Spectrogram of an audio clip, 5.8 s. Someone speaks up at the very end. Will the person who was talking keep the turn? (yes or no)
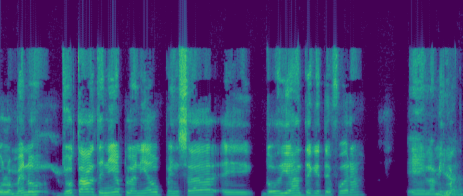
yes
